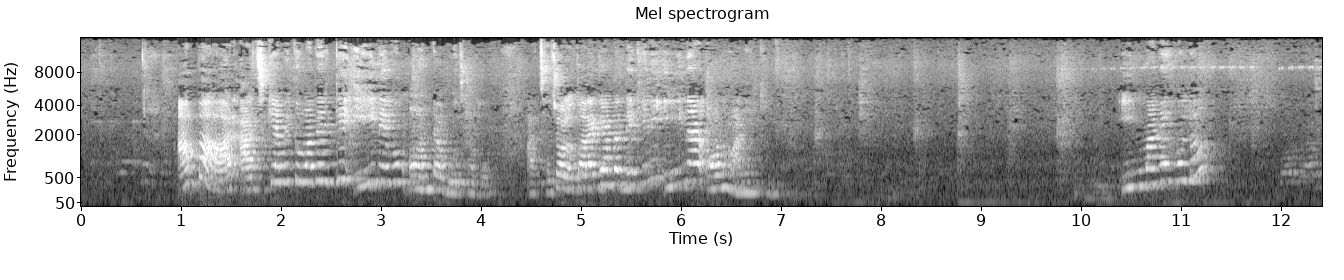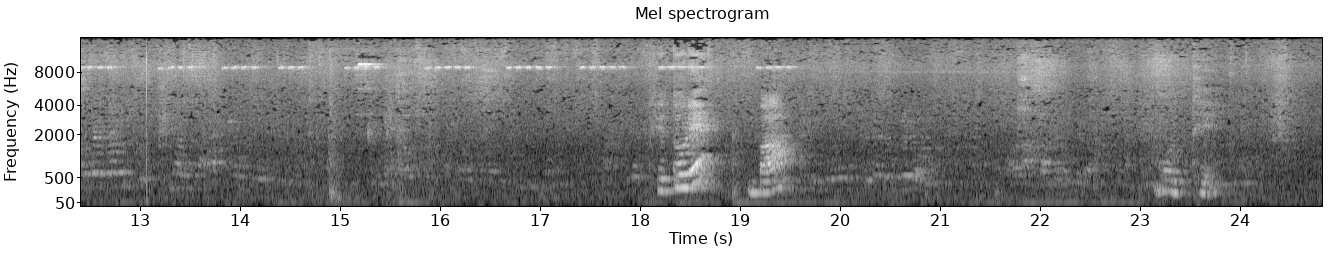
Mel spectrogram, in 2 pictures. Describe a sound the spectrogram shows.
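A young woman speaks clearly and calmly close by, as if teaching.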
